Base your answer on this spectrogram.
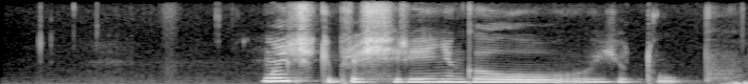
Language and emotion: Russian, sad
